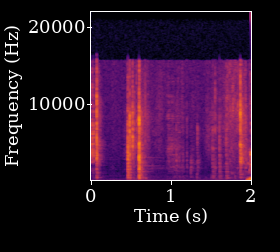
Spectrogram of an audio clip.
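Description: A few short clicks and knocks from a plugged-in electric guitar being handled, over the faint steady hum of the amplifier rig.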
